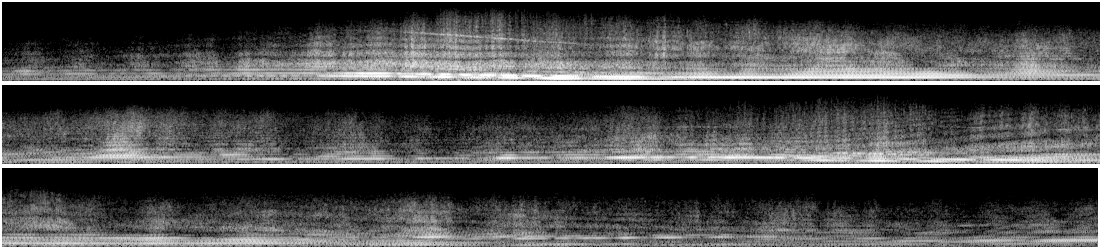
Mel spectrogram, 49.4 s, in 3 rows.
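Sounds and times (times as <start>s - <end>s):
Supermarine Spitfire MK-XVI aircraft engine: 0.0s - 49.3s.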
